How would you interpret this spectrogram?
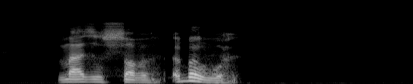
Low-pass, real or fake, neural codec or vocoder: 7.2 kHz; fake; codec, 32 kHz, 1.9 kbps, SNAC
